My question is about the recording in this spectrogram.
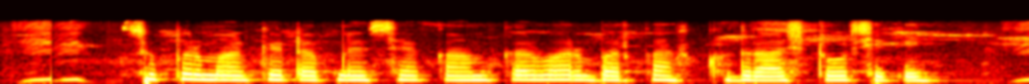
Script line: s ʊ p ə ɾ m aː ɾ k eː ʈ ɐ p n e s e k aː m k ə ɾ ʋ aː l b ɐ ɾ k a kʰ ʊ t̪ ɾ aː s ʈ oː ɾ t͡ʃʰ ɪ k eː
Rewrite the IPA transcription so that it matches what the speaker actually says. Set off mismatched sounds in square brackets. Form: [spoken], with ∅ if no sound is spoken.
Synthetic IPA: s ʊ p ə ɾ m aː ɾ k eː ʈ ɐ p n e s e k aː m k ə ɾ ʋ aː [ɾ] b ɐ ɾ k a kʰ ʊ [d̪] ɾ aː s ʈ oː ɾ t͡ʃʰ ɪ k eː

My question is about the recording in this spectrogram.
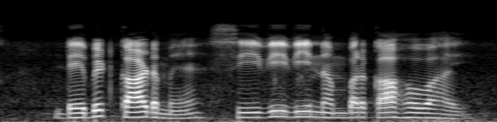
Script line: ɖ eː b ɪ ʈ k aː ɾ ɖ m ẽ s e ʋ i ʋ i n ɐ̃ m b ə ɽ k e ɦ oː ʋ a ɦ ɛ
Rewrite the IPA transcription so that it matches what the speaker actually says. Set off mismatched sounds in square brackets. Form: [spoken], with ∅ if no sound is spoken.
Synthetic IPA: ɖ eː b ɪ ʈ k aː ɾ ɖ m ẽ s [i] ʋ i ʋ i n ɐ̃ m b ə [ɾ] k [a] ɦ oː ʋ a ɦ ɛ

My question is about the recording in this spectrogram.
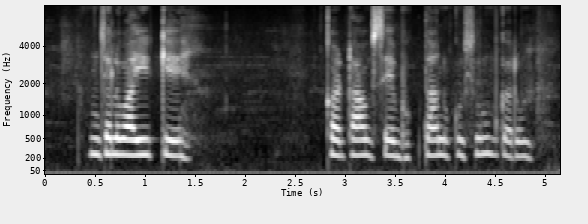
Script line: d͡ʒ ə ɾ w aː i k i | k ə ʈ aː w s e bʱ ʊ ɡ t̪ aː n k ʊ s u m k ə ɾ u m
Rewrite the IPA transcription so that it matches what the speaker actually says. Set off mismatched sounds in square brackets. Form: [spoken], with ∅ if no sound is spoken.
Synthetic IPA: d͡ʒ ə [l] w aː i k [e] | k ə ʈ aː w s e bʱ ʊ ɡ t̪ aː n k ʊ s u m k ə ɾ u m

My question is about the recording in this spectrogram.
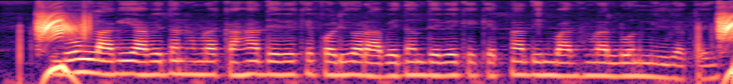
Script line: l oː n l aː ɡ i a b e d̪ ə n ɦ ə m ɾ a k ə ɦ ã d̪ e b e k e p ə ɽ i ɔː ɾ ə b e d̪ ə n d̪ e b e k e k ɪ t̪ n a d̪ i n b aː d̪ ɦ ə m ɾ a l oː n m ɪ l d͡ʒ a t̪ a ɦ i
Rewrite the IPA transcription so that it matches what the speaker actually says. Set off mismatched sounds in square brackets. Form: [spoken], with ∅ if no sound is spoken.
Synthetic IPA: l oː n l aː ɡ i a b e d̪ ə n ɦ ə m ɾ a k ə ɦ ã d̪ e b e k e p ə ɽ i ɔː ɾ [a] b e d̪ ə n d̪ e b e k e k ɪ t̪ n a d̪ i n b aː d̪ ɦ ə m ɾ a l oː n m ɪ l d͡ʒ a t̪ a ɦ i

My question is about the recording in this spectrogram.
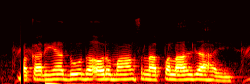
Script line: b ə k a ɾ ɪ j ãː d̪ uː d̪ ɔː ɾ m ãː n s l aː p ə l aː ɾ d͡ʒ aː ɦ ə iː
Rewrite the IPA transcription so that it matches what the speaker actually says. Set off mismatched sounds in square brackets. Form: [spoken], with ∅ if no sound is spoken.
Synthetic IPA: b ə k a ɾ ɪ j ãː d̪ uː d̪ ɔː ɾ m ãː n s l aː p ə l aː [l] d͡ʒ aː ɦ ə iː

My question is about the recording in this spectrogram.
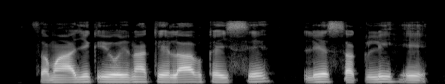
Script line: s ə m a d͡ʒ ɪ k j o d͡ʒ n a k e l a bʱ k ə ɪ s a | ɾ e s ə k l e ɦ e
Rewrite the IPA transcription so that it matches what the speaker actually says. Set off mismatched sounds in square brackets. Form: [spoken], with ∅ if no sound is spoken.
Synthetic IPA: s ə m a d͡ʒ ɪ k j o d͡ʒ n a k e l a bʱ k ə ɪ s [e] | [l] e s ə k l [i] ɦ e

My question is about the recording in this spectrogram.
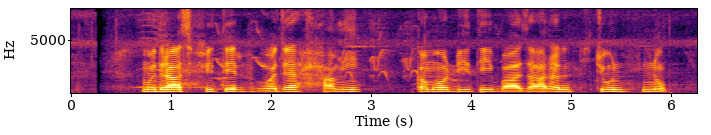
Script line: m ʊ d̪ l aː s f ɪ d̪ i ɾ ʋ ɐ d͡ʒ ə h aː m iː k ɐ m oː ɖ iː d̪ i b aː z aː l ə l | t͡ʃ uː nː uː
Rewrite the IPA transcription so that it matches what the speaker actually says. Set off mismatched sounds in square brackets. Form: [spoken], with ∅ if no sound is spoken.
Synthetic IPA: m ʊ d̪ [ɾ] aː s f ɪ [t̪] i ɾ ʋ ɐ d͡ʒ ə h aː m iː k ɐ m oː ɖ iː [t̪] i b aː z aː [ɾ] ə l | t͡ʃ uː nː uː

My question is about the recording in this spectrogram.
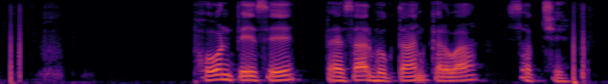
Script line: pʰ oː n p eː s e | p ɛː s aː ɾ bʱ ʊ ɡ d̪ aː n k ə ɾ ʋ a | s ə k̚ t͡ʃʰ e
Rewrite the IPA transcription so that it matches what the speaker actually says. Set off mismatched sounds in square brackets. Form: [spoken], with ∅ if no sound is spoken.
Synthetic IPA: pʰ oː n p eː s e | p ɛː s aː ɾ bʱ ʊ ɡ [t̪] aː n k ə ɾ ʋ a | s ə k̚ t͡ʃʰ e

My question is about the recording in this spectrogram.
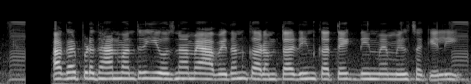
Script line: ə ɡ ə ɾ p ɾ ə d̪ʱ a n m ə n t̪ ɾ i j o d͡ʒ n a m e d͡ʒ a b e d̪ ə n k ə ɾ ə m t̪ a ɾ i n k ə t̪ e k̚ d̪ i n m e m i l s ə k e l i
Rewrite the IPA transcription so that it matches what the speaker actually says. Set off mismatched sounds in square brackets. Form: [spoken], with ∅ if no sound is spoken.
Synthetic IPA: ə ɡ ə ɾ p ɾ ə d̪ʱ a n m ə n t̪ ɾ i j o d͡ʒ n a m e [∅] a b e d̪ ə n k ə ɾ ə m t̪ [ə] ɾ i n k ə t̪ e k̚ d̪ i n m e m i l s ə k e l i

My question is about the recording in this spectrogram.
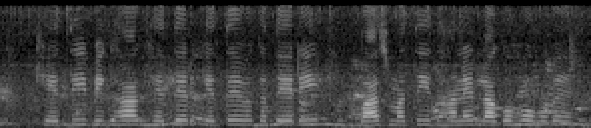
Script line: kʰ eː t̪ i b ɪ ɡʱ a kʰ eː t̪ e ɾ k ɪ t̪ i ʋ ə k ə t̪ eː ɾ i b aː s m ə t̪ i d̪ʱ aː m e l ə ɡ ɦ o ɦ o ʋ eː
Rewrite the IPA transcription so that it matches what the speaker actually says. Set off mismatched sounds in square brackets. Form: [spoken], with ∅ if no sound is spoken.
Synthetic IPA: kʰ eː t̪ i b ɪ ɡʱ a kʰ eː t̪ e ɾ k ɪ t̪ [e] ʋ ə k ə t̪ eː ɾ i b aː s m ə t̪ i d̪ʱ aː [n] e l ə ɡ ɦ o ɦ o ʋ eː

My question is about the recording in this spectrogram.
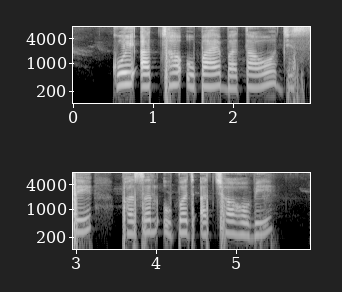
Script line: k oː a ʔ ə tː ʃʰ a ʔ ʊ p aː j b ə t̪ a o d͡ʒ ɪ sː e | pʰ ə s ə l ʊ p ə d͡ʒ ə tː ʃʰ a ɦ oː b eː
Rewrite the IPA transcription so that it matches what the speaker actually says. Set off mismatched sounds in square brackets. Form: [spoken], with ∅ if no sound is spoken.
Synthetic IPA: k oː [i] ʔ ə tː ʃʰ a ʔ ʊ p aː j b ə t̪ a o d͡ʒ ɪ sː e | pʰ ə s ə l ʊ p ə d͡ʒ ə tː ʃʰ a ɦ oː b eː

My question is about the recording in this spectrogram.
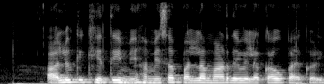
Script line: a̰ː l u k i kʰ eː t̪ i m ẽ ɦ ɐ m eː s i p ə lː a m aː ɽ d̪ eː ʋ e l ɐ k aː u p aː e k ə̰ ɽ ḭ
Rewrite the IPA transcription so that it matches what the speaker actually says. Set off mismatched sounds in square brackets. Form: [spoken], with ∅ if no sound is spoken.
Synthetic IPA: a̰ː l u k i kʰ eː t̪ i m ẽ ɦ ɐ m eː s [a] p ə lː a m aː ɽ d̪ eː ʋ e l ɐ k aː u p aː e k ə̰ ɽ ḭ

